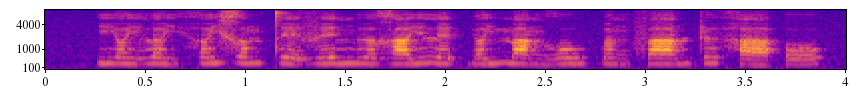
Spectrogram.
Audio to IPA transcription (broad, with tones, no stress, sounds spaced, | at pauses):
j ə˨˩˨ j l ə˨˩˨ j h ə˧˥ j ɣ ə˧˥ m t̪ e˨˩˨ v e˧ ŋ ɨ˨˩ ə̯ ɣ a˧˥ j l e˨˩ p̚ j ə˧˥ j m a˨˩ ŋ ɣ o˧ w ɓ ə˨˩ ŋ f aː˧ n ʈ ɨ˧˥ h aː˨˩˨ ʔ o˨˩˦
